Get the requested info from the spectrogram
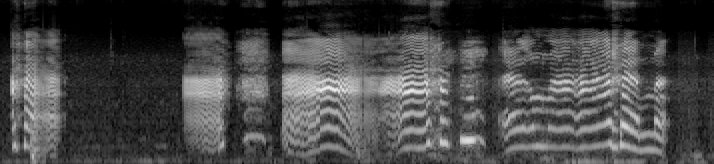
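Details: Loud, wailing cries in repeated bursts with brief pauses from a baby who wants to breastfeed while the mother pretends to sleep and snore, in a small room; hungry, fussing infant cry.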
